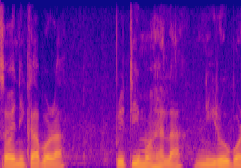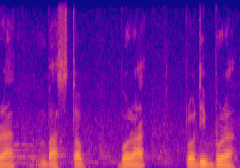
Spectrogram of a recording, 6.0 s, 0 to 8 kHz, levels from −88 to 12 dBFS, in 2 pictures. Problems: constant background noise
